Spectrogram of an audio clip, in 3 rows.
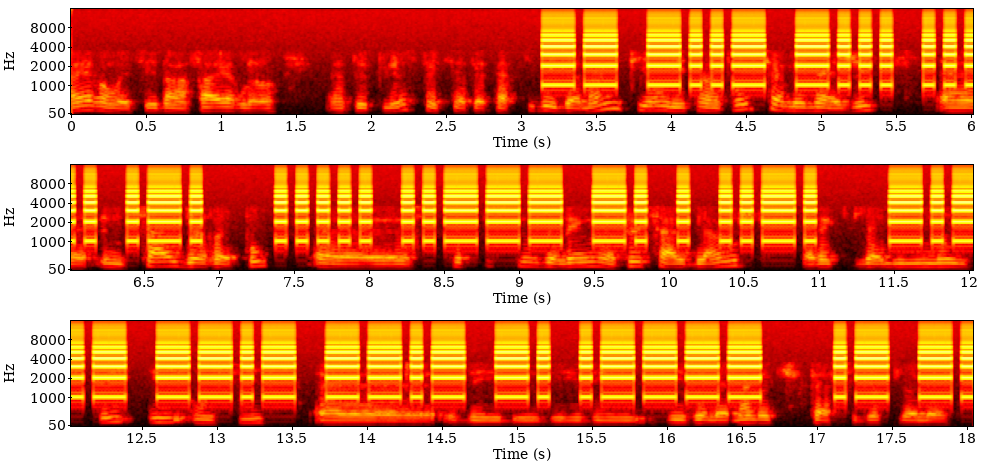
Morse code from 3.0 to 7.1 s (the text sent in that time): MXBHR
